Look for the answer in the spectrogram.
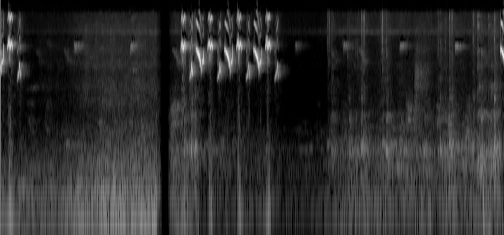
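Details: Javan sparrow calling to draw in wild birds: a brief chirp at the start, then after a pause a burst of about ten sharp, high, downslurred chirps at a rapid steady pace, followed by quiet background.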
